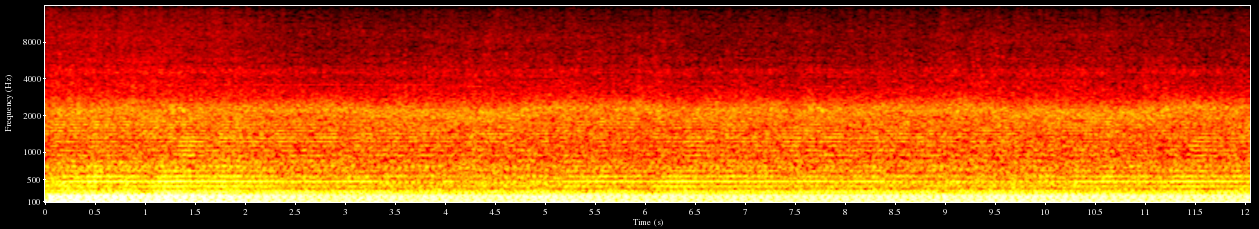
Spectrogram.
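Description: A small propeller plane's engine drones steadily from inside the cabin.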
